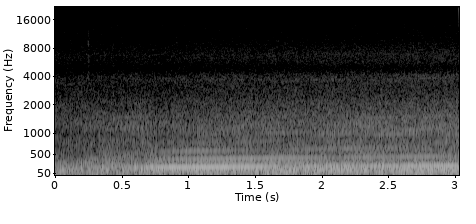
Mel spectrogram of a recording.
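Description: The W12 engine of a 2023 Bentley Flying Spur Speed hums steadily and rises in pitch as it revs, a smooth, refined drone with no voices.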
